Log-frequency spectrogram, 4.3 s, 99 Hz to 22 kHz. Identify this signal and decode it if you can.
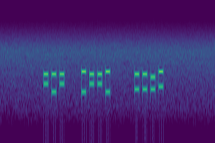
DTMF, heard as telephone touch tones, dialled by machine, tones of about 90 ms. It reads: 020 3003 5549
